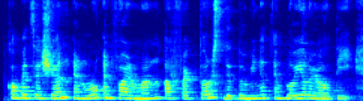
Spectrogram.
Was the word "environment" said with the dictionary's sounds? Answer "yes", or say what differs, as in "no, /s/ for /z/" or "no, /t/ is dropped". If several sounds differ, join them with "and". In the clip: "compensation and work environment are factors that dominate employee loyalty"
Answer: no, /ɹ/ is dropped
